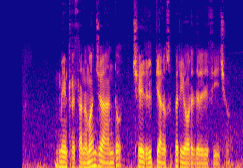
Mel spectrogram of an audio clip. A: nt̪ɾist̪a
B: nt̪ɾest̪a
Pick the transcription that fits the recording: B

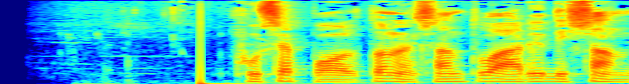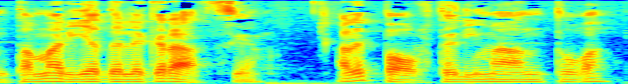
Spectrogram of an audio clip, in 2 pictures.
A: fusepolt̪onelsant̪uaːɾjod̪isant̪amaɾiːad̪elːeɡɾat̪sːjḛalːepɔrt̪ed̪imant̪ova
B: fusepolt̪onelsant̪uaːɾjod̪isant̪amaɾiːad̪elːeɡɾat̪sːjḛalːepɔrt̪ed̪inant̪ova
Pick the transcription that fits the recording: A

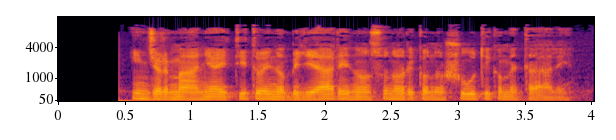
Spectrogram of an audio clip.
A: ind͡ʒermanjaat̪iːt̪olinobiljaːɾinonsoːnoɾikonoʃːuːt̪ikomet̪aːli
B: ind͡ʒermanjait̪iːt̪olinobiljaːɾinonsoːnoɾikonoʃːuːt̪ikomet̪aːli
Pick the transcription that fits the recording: B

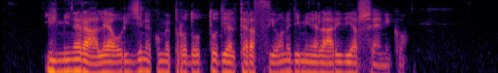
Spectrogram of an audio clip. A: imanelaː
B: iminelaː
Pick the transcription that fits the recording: B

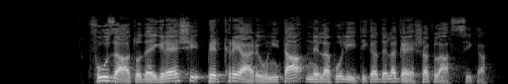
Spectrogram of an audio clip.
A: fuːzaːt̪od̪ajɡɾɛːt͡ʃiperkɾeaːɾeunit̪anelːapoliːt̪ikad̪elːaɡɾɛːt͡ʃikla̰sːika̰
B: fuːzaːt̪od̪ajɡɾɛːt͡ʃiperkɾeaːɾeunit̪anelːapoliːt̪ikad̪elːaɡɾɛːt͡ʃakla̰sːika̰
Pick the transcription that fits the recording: B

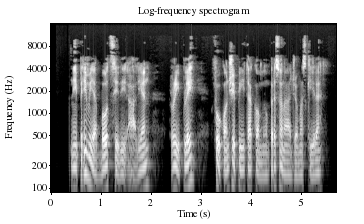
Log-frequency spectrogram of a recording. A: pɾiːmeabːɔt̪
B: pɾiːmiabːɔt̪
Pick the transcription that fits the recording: B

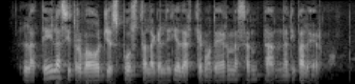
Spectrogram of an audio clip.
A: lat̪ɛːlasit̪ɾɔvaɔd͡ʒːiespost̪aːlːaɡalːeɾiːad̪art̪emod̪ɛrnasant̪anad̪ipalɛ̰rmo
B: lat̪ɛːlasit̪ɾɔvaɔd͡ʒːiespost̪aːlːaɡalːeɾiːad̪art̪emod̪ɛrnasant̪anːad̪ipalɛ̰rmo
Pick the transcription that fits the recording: B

